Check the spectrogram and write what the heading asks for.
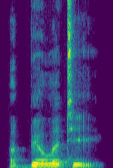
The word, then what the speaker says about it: ability: Adjective or verb, able, ability. The stress shift is from the first to second syllable.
